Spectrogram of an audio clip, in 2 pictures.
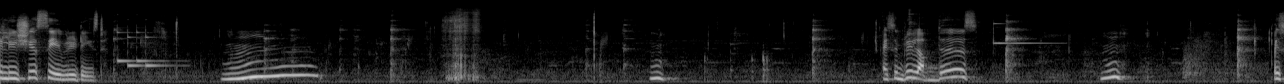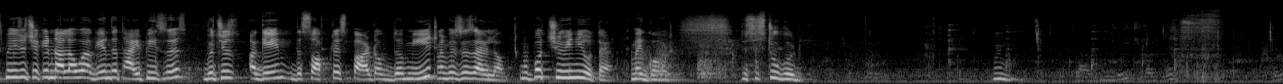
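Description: A young woman slurps noodles noisily.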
